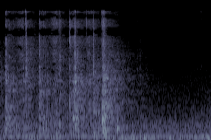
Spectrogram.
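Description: Tarot cards being handled: a quick run of light clicks and taps, which thins out after about a second and a half.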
